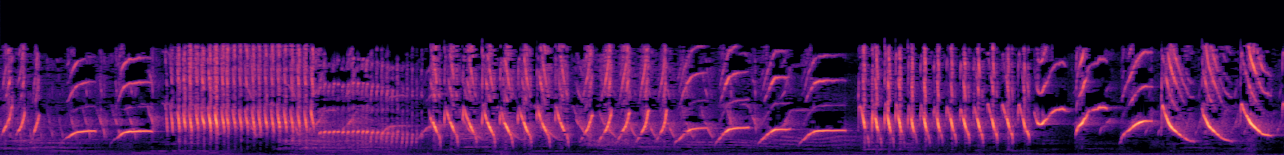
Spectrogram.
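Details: Canary singing, meant to prompt canaries to sing: opening whistled notes, a dense buzzy roll, then repeated falling chirps in fast series and bright rising whistles.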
